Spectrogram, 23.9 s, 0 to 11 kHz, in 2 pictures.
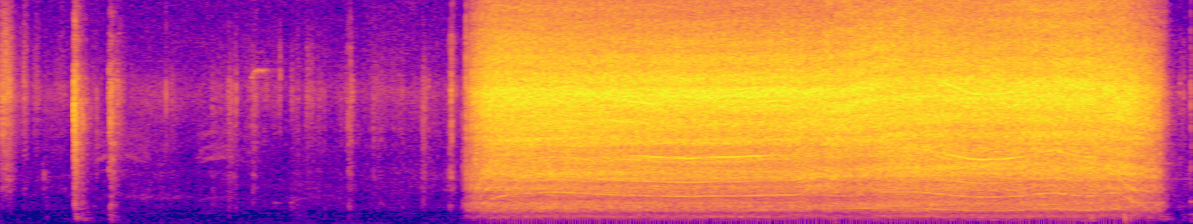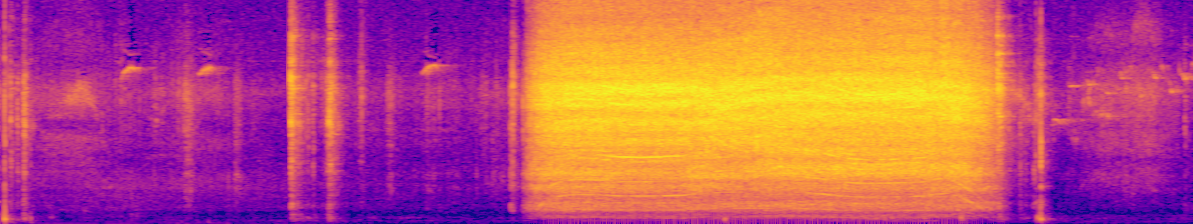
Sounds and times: Chainsaw: 0:04.5 - 0:11.7, 0:17.0 - 0:22.1.

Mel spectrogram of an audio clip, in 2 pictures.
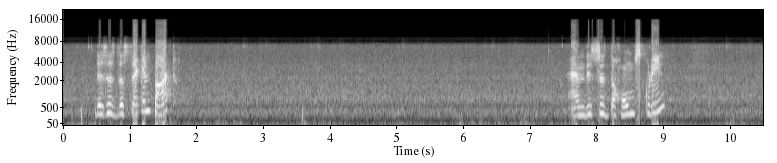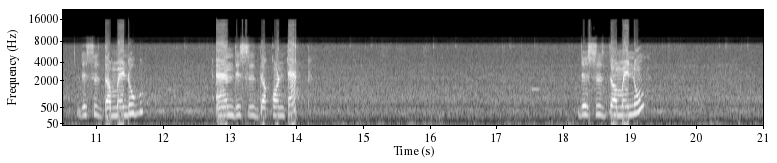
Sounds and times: Speech: 0:00.5 - 0:01.8, 0:07.6 - 0:09.1, 0:10.7 - 0:11.8, 0:12.7 - 0:14.3, 0:18.2 - 0:19.4.

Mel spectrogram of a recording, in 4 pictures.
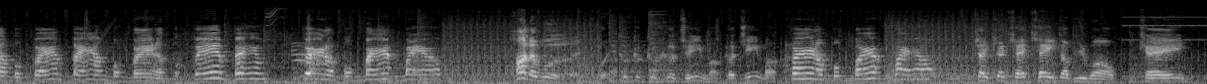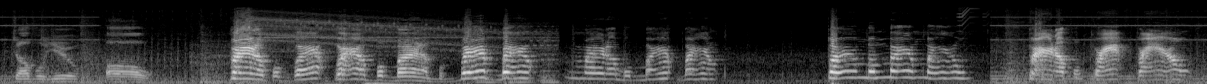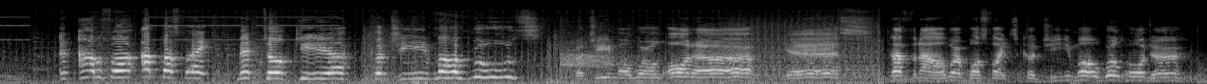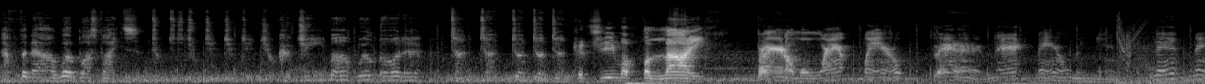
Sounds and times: Speech: 0:05.2 - 0:13.6, 0:14.4 - 0:19.3, 0:24.8 - 0:48.2.

